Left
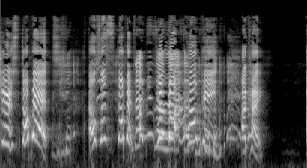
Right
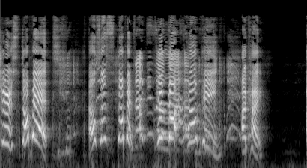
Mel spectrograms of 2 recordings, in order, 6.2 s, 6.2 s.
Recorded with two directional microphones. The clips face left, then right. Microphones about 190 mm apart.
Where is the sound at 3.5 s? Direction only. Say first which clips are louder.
Left 2 dB; 55° left (ahead or behind).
